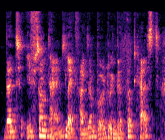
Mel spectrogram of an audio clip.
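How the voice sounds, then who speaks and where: A man with a French accent and lively intonation, amid audible room echo and noticeable background noise. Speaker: life coach and yoga instructor. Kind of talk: solo podcast monologue. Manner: halting.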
